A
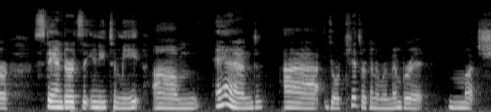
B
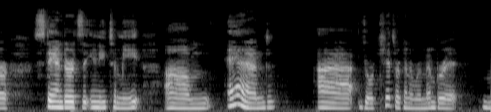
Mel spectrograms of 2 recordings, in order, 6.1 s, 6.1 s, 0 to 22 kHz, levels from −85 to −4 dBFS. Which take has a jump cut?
A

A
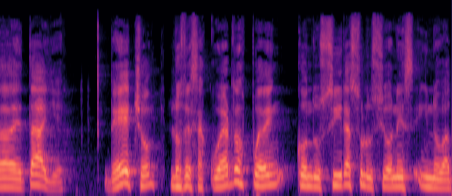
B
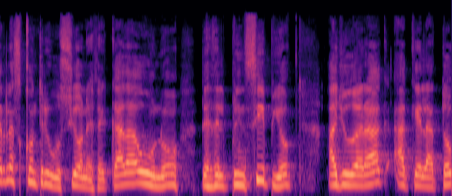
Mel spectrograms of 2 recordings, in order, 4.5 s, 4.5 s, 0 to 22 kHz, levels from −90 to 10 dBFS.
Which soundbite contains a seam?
A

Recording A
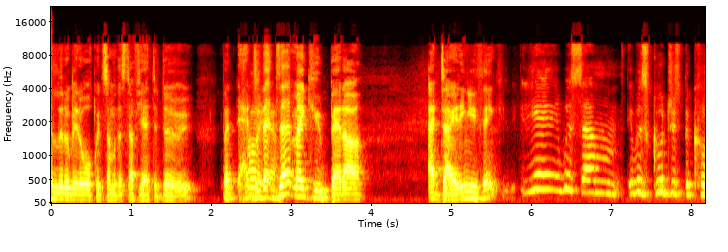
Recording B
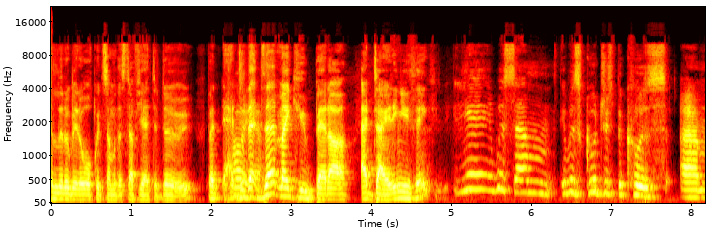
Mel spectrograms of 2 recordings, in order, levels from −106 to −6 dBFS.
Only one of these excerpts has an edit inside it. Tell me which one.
B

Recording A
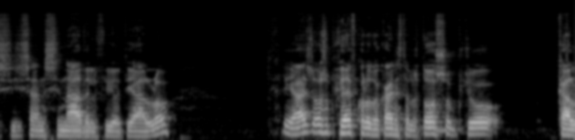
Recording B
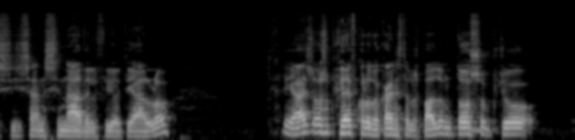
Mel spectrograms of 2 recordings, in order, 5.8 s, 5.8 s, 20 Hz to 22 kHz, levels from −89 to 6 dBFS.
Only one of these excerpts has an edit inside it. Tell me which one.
A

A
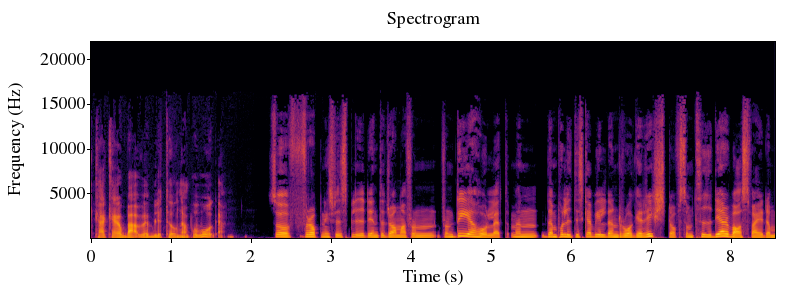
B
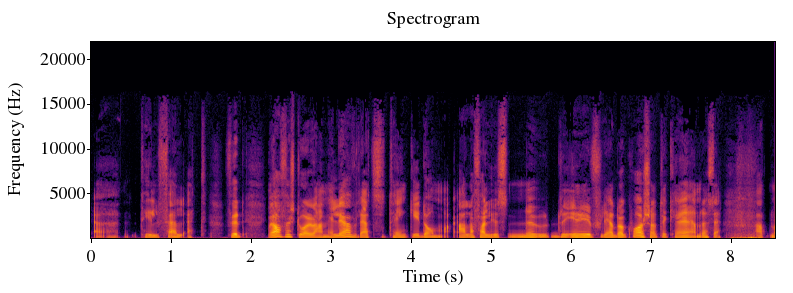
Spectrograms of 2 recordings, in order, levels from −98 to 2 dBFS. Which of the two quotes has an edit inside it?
B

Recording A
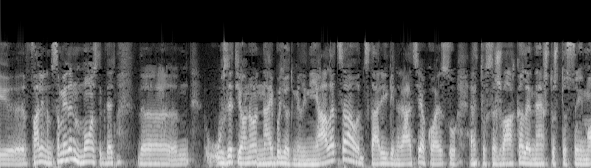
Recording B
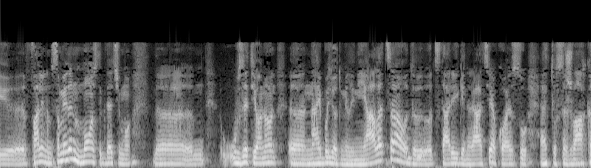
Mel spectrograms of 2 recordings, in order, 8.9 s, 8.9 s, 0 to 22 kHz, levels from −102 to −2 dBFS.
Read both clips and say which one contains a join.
A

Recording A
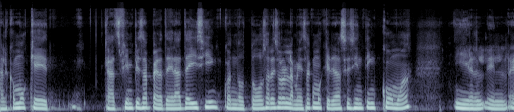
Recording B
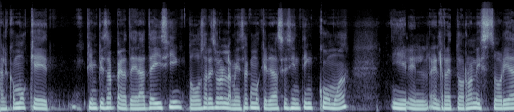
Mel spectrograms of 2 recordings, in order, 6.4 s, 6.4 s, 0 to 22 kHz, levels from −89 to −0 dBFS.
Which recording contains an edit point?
B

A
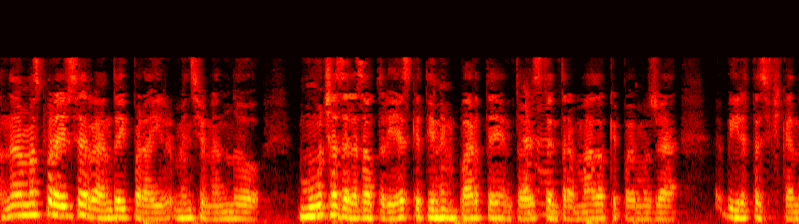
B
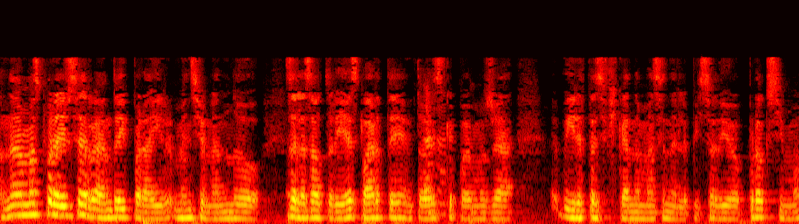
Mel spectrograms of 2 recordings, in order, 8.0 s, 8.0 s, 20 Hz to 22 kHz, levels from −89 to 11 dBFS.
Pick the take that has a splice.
B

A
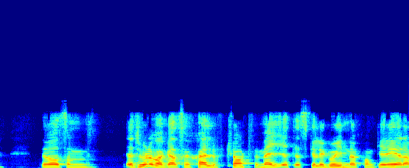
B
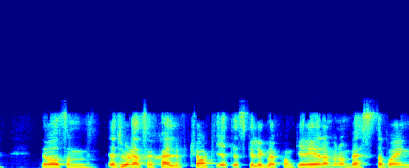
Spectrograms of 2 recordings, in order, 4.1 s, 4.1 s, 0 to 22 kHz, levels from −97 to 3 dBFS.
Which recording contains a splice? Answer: B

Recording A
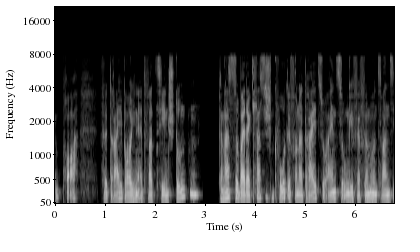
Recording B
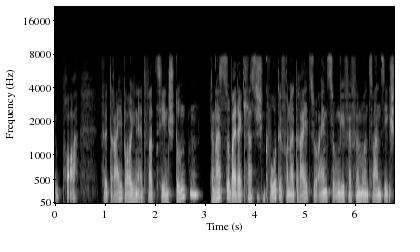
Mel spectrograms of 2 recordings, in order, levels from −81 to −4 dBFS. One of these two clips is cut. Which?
B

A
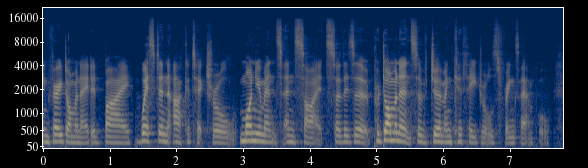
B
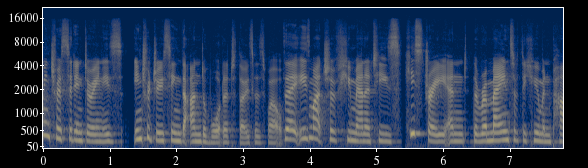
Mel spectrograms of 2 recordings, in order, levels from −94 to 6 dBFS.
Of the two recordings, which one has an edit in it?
B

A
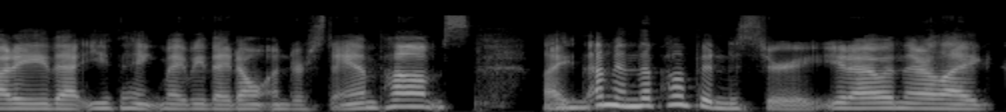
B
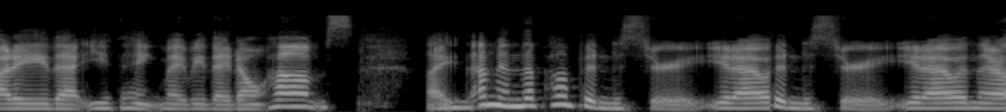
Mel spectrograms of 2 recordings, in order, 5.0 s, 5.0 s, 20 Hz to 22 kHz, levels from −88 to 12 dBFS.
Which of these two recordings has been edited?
B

